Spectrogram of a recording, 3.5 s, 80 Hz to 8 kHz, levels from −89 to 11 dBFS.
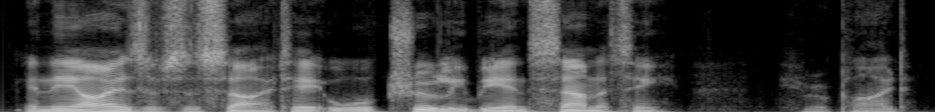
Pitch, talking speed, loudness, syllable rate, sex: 100 Hz, 205 wpm, -17 LUFS, 6.3 syllables/s, male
